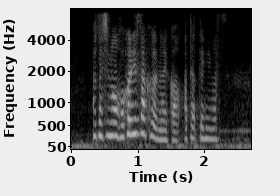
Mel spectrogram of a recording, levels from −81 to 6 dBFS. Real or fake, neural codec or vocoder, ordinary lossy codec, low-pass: fake; codec, 16 kHz, 2 kbps, FreqCodec, smaller model; AAC, 48 kbps; 7.2 kHz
